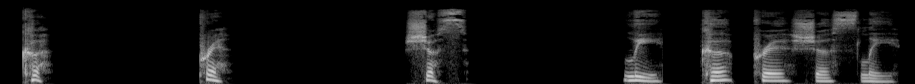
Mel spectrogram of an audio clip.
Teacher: Stress pri and keep shus light.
